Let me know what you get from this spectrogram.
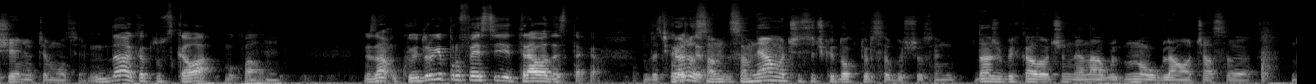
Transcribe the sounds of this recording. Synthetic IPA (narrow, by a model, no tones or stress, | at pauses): ʃɛnʲiɛot̪ɛmɔt̪siːd̪akɐt̪ɔskɐlˠabʊkva̰lˠno | nɛznamkoid̪ɾuɡipɾofɛsiːt̪ɾʲabvəd̪ɐsi̥t̪ɐka̰ | d̪ɐt̪i̥kaʒəsɐsɐmnʲavɐmɛt͡ʃɛfsit͡ʃk̟ʲid̪ɔkt̪oɾisəbɛst͡ʃust̪vɛni | d̪aʒɛbixkazɐlˠt͡ʃɛɛd̪naɡmnɔɡʊɡolʲamɐt͡ʃasəd̪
